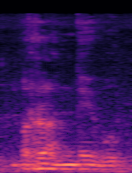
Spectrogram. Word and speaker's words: rendezvous: ये जो आप ऊपर लिखा हुआ है RENDEZVOUS, इसको पढ़ने में कई बार गलती करते हैं। इसका एग्जैक्ट प्रोनाउंसिएशन होता है रोंदेवू।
